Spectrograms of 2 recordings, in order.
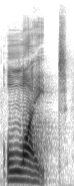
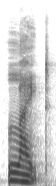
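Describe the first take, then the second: First: The L is heavy and tense. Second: The L is light and relaxed.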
